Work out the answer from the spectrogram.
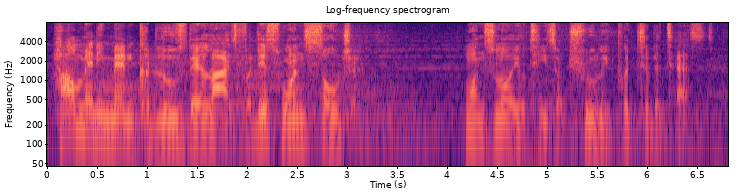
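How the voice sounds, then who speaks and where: A man's voice: lowish voice, animated, unhurried, faint music behind. A man voicing a stern, haunted spirit of a war commander in a fantasy game, grave and oratorical. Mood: challenging, grave. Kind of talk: fantasy video game acting.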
